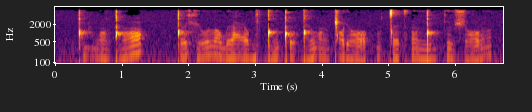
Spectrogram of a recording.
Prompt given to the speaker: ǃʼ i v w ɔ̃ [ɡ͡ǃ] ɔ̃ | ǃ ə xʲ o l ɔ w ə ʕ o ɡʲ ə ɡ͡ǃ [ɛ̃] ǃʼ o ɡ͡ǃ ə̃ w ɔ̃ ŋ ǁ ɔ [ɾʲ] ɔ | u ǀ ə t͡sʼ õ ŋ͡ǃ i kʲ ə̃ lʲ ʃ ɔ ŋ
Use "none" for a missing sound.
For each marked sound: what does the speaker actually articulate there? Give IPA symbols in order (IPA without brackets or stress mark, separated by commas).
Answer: ɡ͡ǃ, ə̃, ɾʲ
